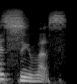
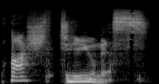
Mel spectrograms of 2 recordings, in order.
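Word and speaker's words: posthumous: Postumous. Posumus. Postumous. Postumous. Like costume, but postumous.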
